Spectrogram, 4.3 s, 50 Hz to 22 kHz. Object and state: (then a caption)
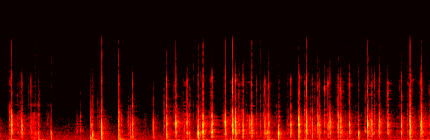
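Mechanical keyboard typing. Fingertips of both hands type rapid key taps on a small 60% mechanical keyboard with an aluminum case, a brass plate and plastic keycaps. About thirty short, bright, crisp clacks follow one another with almost no ring and little low end. Two brief pauses break the flow before the typing settles into a steady, quick rhythm.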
